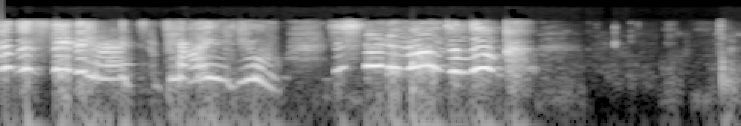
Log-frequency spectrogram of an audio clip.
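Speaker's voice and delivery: high, slow, desperate plea; high frightened plea; frightened pleading. Acted. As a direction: beg her to turn and look. Frightened insistence about the wolf.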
